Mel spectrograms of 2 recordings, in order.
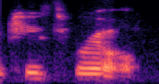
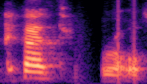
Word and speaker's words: Cuthriell: Okay, that's how you pronounce her last name, Cuthriell. Okay. I would have said Cuthriell, so I'm glad I didn't try to say it again.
